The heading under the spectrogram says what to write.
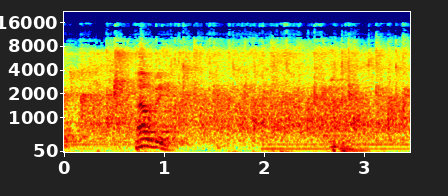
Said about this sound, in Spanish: Un fuerte aplauso para este modelo.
